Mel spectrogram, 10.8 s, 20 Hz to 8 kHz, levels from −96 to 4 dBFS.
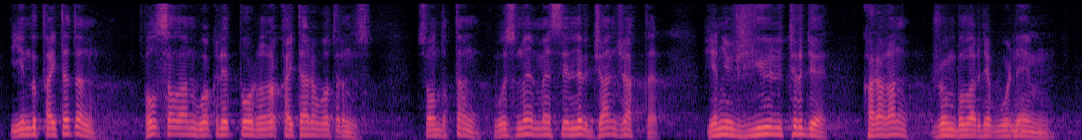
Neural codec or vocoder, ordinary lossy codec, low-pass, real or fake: codec, 16 kHz, 1.1 kbps, Voila-Tokenizer; none; none; fake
